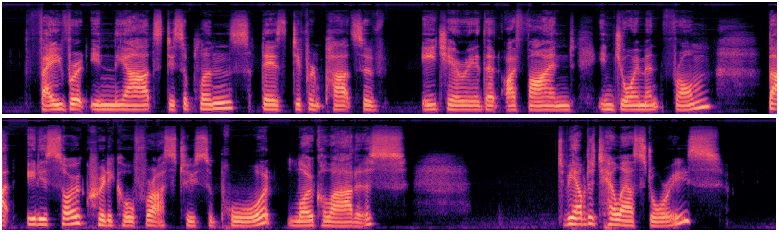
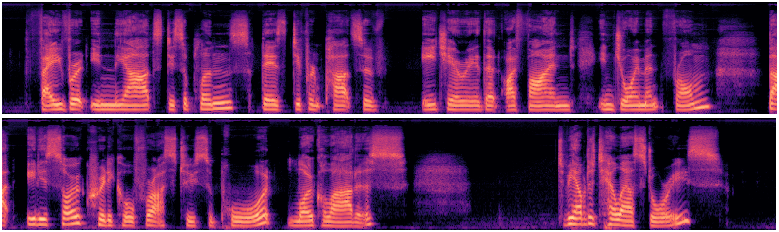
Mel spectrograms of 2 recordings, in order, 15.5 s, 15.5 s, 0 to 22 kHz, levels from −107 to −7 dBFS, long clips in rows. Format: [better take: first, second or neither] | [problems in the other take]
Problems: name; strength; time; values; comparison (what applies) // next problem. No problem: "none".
neither | none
